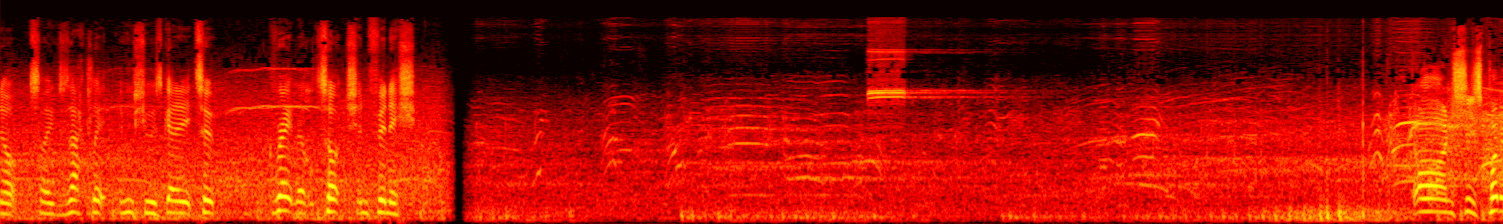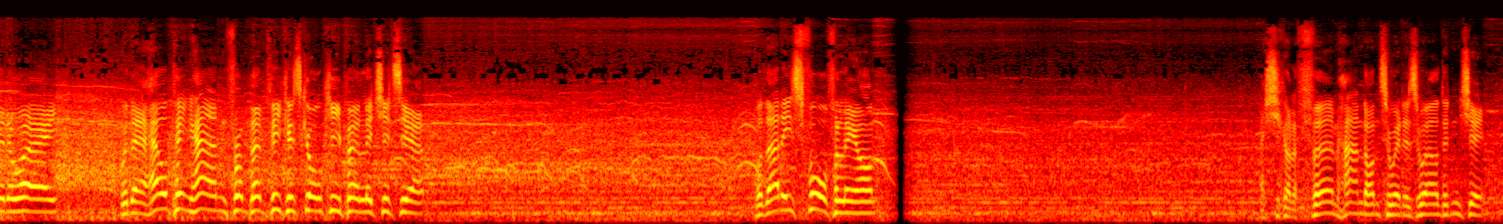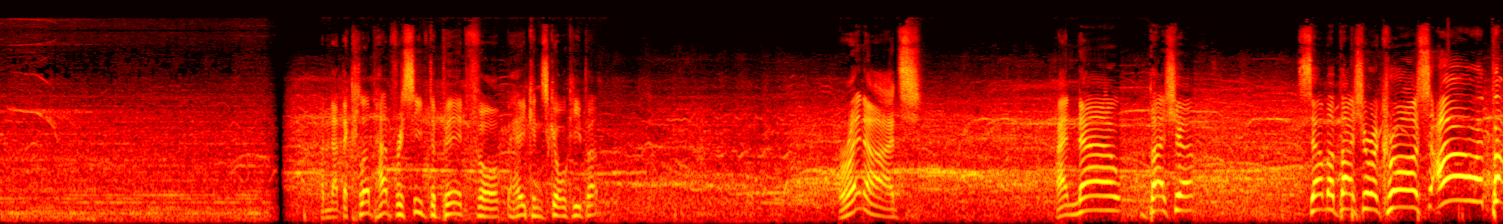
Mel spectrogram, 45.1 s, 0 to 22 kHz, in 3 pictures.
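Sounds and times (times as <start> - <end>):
referee whistle blown: 8.6 - 10.0
players shouting: 13.7 - 24.0, 32.9 - 45.0.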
